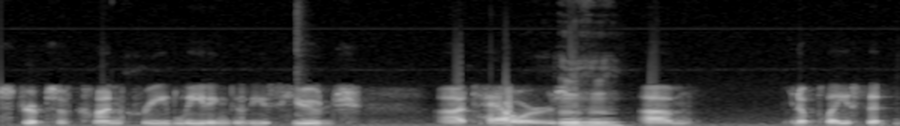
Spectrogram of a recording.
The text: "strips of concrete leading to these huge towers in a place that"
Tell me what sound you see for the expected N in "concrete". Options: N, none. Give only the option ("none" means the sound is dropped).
N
